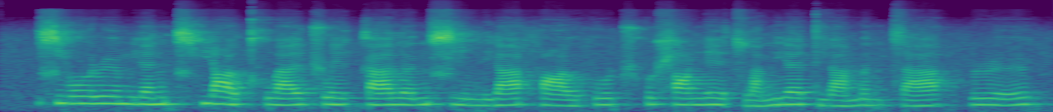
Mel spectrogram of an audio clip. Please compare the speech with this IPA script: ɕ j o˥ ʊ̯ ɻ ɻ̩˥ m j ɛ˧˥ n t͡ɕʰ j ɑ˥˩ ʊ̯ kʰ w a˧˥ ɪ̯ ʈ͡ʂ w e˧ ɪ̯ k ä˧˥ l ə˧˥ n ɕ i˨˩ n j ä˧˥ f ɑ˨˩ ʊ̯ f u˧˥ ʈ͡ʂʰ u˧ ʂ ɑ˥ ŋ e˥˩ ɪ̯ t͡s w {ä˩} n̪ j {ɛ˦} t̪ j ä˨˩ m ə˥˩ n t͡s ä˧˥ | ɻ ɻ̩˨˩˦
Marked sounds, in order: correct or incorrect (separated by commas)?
correct, incorrect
